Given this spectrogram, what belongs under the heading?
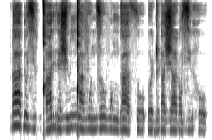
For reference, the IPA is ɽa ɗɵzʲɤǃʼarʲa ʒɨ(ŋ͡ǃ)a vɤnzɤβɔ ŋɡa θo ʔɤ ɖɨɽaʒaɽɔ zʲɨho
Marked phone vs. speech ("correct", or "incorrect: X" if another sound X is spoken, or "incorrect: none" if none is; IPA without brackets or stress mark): correct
